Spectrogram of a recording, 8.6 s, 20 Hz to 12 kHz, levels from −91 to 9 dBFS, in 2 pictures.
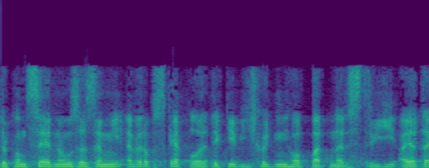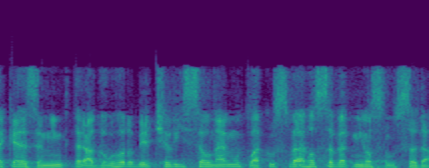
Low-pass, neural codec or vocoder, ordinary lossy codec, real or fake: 7.2 kHz; codec, 16 kHz, 0.8 kbps, ZipCodec; AAC, 32 kbps; fake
